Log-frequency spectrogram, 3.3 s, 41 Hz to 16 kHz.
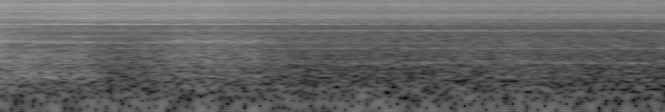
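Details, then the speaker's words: Shop air system of 1/2-inch PEX piping with drops and ceiling reel at full 110 psi: faint, steady high hiss with no rhythm; air escaping past a leaking seal, outlets not leaking. "110 psi is what we're sitting at i can definitely hear the the leak in that seal"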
